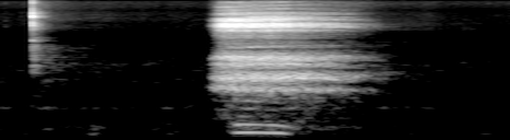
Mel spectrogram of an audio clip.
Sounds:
Sigh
